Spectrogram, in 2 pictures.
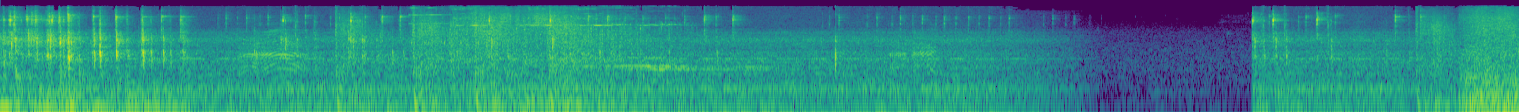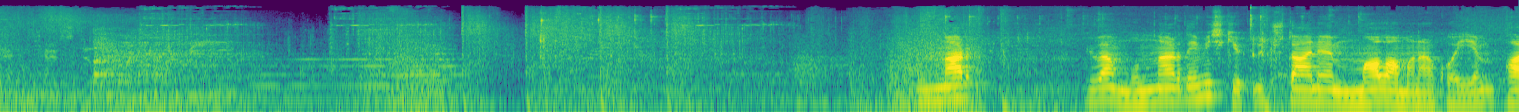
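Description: Spell effects crackle and whoosh in a video game battle.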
